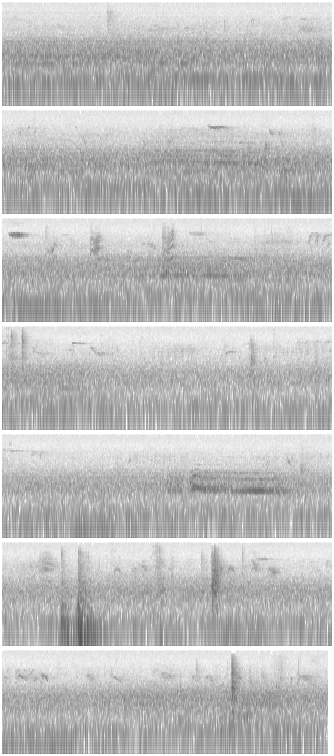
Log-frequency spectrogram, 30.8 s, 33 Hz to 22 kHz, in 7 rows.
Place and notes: Apterou, Vamvakopoulo, Greece - in front of the apartment
a bit of area ambience in the suburbs of Chania. (sony d50)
